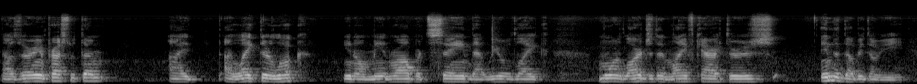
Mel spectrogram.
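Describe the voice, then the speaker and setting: A man's voice: medium pitch, fairly even intonation, moderate pace. A man co-hosting a podcast, talking casually and animatedly about wrestling, often restarting and repeating phrases. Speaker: podcast co-host.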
